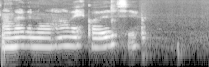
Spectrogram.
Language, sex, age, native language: Icelandic, female, 11, Icelandic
